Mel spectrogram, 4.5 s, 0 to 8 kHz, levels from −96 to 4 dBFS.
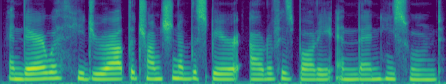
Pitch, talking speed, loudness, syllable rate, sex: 195 Hz, 240 wpm, -16 LUFS, 5.5 syllables/s, female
